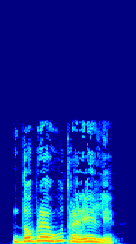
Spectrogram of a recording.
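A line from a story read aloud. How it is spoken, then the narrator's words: Silvery voice. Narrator (Russian): серебристым голоском сказала она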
